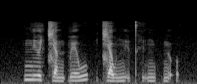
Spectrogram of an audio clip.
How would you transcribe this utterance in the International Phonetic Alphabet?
ni˧ə̯t͡ɕa˨˩nɓe˨˦w | t͡ɕa˨˩wnḭ˧˥ t̪ʰḭ˧˨ŋu˨˩p̚ no̰˧˨ʔ

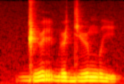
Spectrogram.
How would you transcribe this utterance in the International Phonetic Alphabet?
ɡ͡ǁørbø dʲøŋʷi

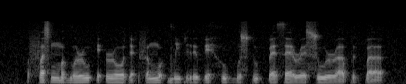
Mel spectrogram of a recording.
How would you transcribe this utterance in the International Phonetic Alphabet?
fɐs ŋ͡mɐɡʷiɹu ʔeʔɹo ɗɛʔfɛŋʷɘʔ ɡwiprɨɓehu ɡ͡bosɗu k͡pɛθɛ ɹɘsu ɹɐ pɘk͡pɐ

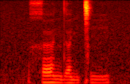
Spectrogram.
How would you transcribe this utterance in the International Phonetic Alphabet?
xɜndɜnʲǀi

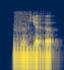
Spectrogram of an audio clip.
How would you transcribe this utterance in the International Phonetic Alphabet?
vʏvʎɛrə

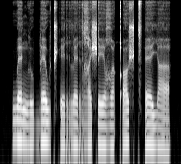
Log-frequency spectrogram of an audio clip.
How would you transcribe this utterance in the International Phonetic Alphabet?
wɛŋlu bɛwt͡ʃʼerlɛrʁɛʃ ɾeʁʷi qʼoʃ t͡sʼɛja

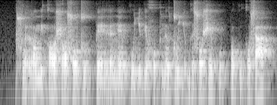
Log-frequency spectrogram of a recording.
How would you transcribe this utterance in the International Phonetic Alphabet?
sʷarɔmʲɨkɔ ʃɔsotʷɨpːe rɘne kʷə ʎəpʲeχʷakʷnɘ tʷeʎɘbɨ soʃe kʷepːɔkʷ akosa

